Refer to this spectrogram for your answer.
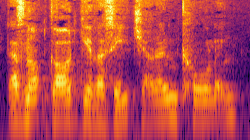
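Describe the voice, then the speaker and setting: An actor playing a gentle, concerned Tudor lawyer in a period radio drama. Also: male voice, on the high side, fairly even intonation, normal speed, natural voice. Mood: gentle, coaxing.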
